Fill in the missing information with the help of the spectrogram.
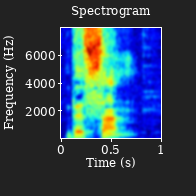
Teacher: So it is iambic metrical feet. So the first foot, the sun, unstressed and stressed, the sun.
